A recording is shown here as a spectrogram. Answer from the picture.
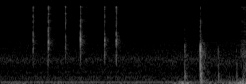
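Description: A quick run of about six small, sharp plastic clicks from hands handling battery headlamps, then a soft knock near the end as one headlamp is set down on the table.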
